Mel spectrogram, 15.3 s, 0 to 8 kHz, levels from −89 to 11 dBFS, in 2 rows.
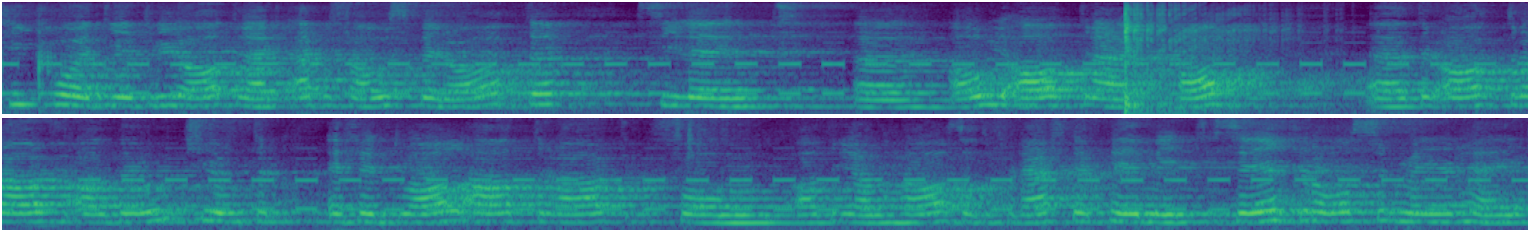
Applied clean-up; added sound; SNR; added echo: none; Alarm / Keyboard (musical); 13 dB; reverberation time 2.0 s.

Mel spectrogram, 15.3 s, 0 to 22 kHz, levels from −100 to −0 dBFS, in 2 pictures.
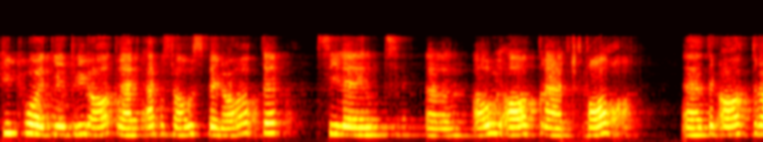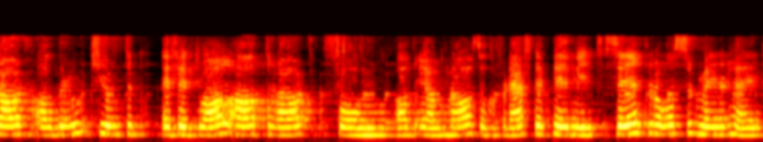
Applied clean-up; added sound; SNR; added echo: neural mask model DeepFilterNet 3.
